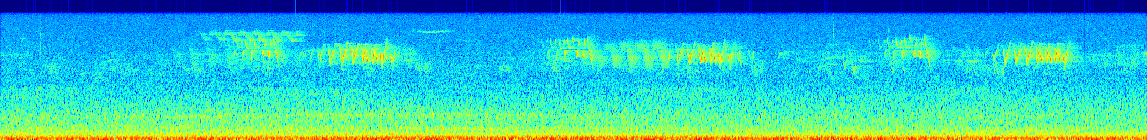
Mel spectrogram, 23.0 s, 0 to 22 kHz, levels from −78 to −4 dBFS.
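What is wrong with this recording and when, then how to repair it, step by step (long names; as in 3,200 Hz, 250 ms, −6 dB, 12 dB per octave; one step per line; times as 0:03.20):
mains buzz 60 Hz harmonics 33 −24 dBFS
surface crackle 31 per second −27 dBFS
0:05.91: click
0:11.21: click
0:21.69–0:21.70: drop-out 6.1 ms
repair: click removal
hum removal 60 Hz, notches 33
repair the gap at 0:21.69, 6.1 ms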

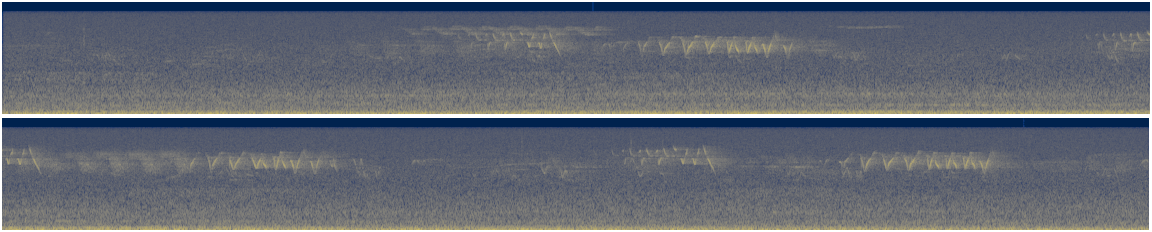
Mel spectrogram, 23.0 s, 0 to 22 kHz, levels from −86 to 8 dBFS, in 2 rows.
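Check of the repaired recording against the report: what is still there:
0:05.91: click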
